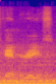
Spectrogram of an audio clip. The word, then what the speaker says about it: Grand Marais: Is it Marais? I think I've been saying it wrong. I think it's Grand Marais.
